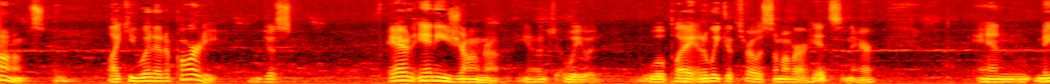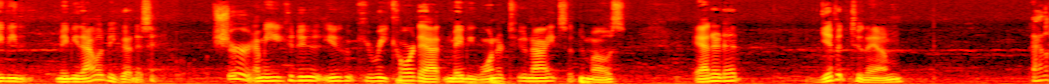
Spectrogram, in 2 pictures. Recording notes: From the private debut of …'s Tiki Lounge in Huntington Beach, California.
